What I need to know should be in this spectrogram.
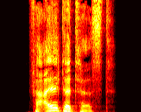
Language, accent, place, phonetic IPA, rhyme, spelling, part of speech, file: German, Germany, Berlin, [fɛɐ̯ˈʔaltətəst], -altətəst, veraltetest, verb, De-veraltetest.ogg
- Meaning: inflection of veralten: 1. second-person singular preterite 2. second-person singular subjunctive II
